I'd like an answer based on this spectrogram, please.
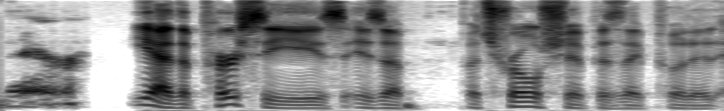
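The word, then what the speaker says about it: Perses: the Perseus as well that's not Perseus by the way p-e-r-s-e-s there is no U there yeah the Percy's is a patrol ship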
